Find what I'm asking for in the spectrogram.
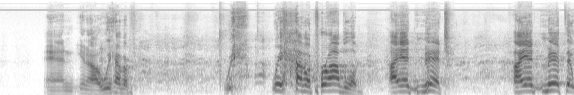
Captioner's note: laughter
